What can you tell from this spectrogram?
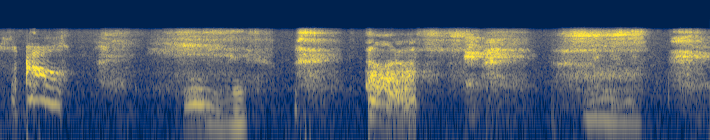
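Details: Adult man snoring: uneven noisy breaths with sharp snorts and a low rattling buzz every few seconds.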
